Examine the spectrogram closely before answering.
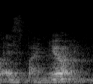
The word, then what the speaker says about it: español: the next one español into the consonant so we're going to add the stress on the last level español next one ends with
